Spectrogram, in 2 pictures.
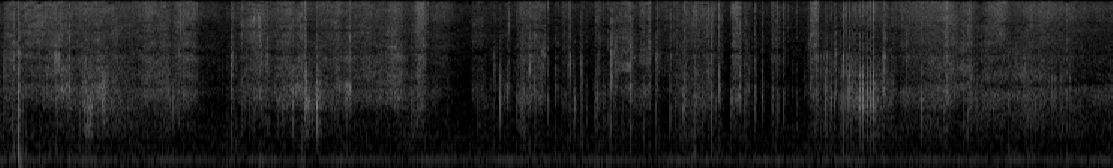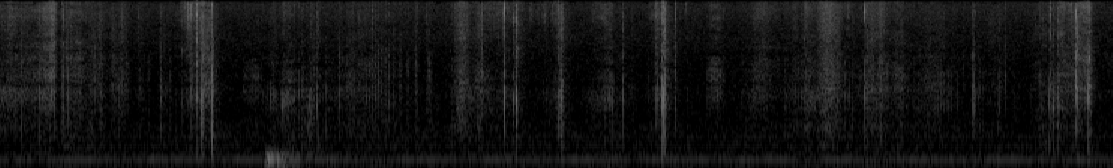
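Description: Medium-length painted nails tap and scratch the folds of a folded, deflated vinyl beach ball resting on a dark table. The clip is soft, with crinkling and scratchy plastic sounds, scattered sharp taps, and a steady low hum underneath throughout.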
